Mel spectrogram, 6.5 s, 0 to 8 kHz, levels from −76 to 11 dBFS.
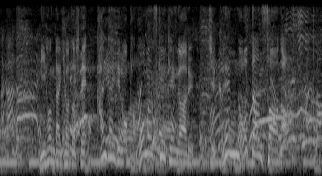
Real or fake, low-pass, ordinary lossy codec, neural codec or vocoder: real; 7.2 kHz; none; none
